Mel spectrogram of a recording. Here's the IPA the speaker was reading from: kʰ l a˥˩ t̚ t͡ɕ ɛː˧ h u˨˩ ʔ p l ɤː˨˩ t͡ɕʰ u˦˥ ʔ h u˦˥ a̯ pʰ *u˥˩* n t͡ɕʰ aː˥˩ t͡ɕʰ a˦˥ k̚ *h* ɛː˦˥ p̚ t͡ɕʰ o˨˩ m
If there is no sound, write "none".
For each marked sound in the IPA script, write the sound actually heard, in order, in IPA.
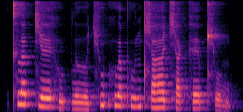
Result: u˥˩, h

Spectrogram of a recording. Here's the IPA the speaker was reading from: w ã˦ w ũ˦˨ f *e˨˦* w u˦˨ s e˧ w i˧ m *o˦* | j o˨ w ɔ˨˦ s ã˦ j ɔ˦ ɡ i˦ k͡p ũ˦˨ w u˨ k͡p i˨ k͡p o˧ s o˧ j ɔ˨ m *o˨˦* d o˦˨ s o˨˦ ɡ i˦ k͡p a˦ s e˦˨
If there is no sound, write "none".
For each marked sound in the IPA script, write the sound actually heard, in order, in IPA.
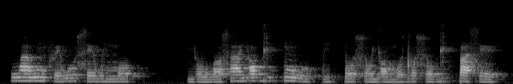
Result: e˨˦, o˧, o˨˦

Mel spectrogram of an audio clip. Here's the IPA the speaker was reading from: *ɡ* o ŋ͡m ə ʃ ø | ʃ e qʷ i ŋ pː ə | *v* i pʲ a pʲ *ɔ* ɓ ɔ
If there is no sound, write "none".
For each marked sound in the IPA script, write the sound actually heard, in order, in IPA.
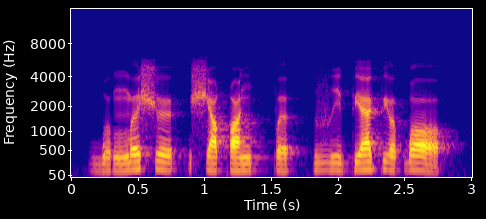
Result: ɡ͡b, v, ɔ

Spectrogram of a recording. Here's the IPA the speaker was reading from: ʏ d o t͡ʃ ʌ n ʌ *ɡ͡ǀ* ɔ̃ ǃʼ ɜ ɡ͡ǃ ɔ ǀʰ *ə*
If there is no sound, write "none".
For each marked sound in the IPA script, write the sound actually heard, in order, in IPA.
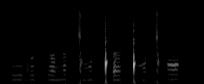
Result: ɡ͡ǀ, ɔ

